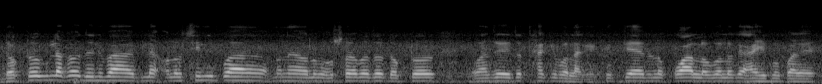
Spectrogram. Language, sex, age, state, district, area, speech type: Assamese, male, 30-45, Assam, Darrang, rural, spontaneous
